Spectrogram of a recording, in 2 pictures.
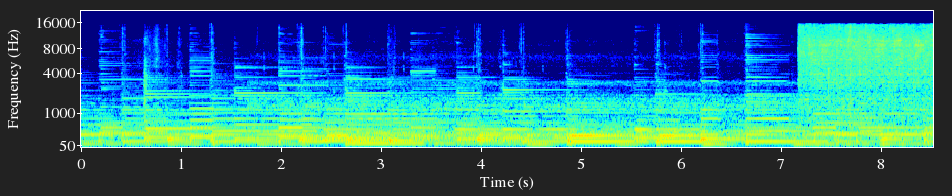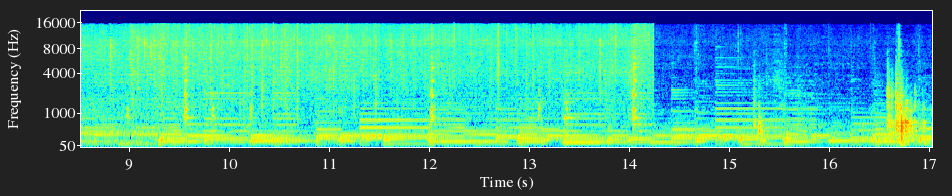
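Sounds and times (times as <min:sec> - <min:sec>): vegetables sizzling in a frying pan: 0:07.2 - 0:17.0.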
